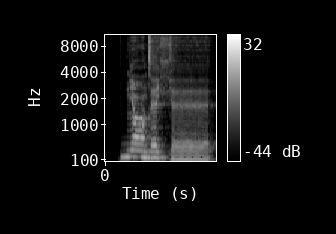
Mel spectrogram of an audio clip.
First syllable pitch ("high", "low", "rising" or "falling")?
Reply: high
